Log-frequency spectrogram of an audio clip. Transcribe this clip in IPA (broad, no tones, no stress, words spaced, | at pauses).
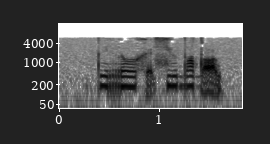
t̪irɤxɛ̰ sʲɯd̪i dˤṵ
